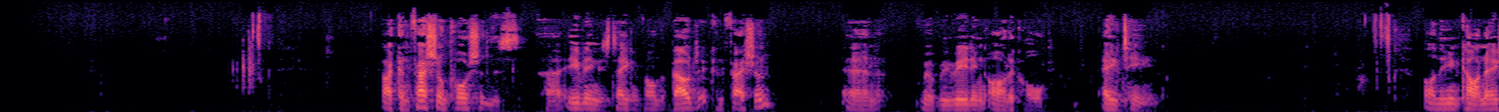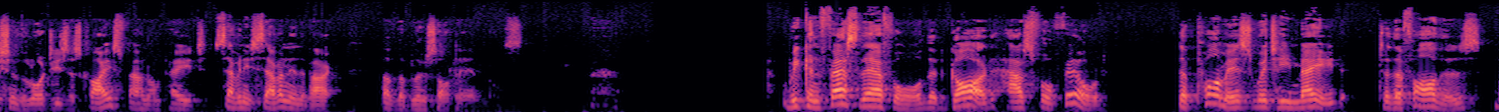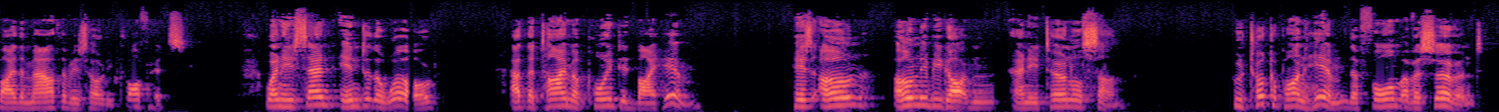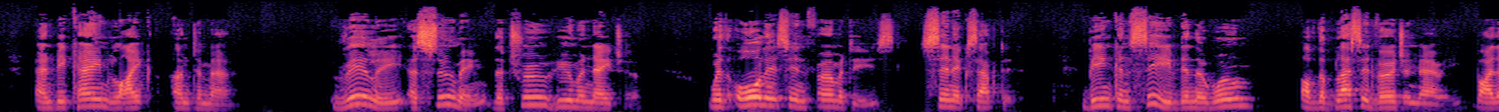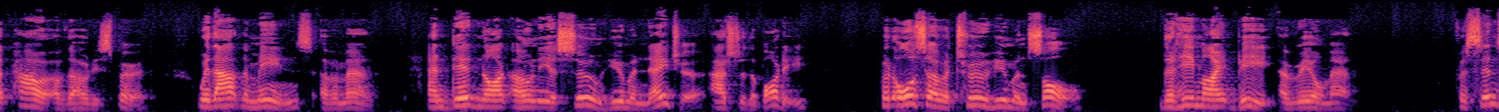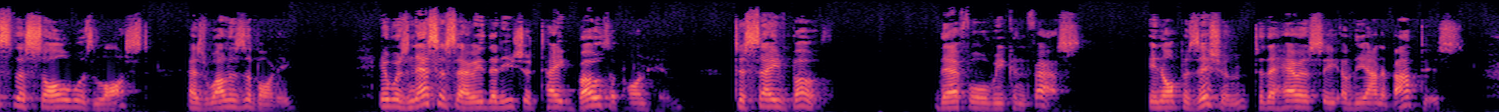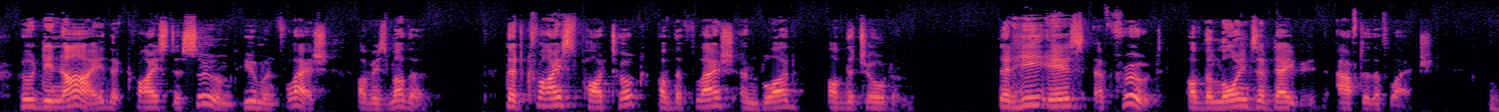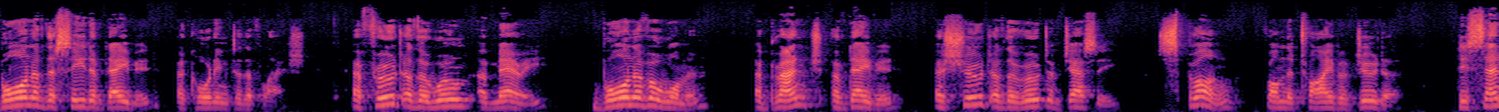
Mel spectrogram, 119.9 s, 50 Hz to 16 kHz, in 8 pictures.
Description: Passage: Philippians 2:5-11 Service Type: Evening Service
